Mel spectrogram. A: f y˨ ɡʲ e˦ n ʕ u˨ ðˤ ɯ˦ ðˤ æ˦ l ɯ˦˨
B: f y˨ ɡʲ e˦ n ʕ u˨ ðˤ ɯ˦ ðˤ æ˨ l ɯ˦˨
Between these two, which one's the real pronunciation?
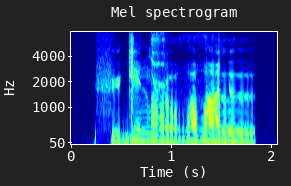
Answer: A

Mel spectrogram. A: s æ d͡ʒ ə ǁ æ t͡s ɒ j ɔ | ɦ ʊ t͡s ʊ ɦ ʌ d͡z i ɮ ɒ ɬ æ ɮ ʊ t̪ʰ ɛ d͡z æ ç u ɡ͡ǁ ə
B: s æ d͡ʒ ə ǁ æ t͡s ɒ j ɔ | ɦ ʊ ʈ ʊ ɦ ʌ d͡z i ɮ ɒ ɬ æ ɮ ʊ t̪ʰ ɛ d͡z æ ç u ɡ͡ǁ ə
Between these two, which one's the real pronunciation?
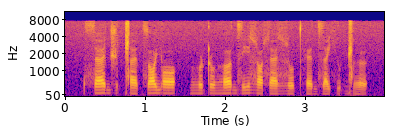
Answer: B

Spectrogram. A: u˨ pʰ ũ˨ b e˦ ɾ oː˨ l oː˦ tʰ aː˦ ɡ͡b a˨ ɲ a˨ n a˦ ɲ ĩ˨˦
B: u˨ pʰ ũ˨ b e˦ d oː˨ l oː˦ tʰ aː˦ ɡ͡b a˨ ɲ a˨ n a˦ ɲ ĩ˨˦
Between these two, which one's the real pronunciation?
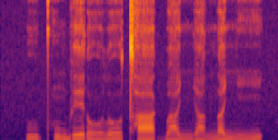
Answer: A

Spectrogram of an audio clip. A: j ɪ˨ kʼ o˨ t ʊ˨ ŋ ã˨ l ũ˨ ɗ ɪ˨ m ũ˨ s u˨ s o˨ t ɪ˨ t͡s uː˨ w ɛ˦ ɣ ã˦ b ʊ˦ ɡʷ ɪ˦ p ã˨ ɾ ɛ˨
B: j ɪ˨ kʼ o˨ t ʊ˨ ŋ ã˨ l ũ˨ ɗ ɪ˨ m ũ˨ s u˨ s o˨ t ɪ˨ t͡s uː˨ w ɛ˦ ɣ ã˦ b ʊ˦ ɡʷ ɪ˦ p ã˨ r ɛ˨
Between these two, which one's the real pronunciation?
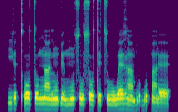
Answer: A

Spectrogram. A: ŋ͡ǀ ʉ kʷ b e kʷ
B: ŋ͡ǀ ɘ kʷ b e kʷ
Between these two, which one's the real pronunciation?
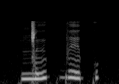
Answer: A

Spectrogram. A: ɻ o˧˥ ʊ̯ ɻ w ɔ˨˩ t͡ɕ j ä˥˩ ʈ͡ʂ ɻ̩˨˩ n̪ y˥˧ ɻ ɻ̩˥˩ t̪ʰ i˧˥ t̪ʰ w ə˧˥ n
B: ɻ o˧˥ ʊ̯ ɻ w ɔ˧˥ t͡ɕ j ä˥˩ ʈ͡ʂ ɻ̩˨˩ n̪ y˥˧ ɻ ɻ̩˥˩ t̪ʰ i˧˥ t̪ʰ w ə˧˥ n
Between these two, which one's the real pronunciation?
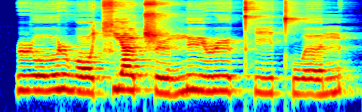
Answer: A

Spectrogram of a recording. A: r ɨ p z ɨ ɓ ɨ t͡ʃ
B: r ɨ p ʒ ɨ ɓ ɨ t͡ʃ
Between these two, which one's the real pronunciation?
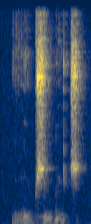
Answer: B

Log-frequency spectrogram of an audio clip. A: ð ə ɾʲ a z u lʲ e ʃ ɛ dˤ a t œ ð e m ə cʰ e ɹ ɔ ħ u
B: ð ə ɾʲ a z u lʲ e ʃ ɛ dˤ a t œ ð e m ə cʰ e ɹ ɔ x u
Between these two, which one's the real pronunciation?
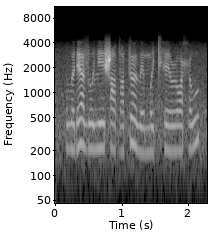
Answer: A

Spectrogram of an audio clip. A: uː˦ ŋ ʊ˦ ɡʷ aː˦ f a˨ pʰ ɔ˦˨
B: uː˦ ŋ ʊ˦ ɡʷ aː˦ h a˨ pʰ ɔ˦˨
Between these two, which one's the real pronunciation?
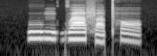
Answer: A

